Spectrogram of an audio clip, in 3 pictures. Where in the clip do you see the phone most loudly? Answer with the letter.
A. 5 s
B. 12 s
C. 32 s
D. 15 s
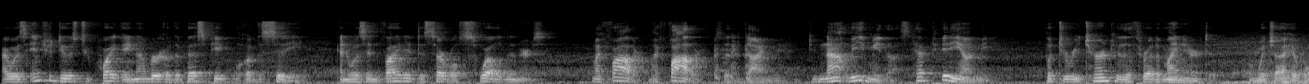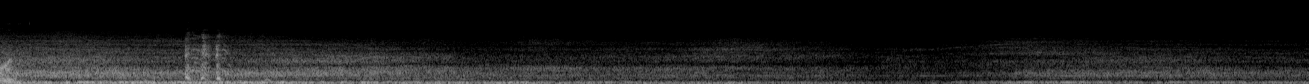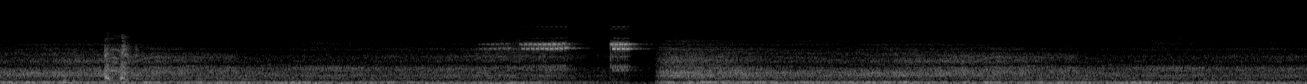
C.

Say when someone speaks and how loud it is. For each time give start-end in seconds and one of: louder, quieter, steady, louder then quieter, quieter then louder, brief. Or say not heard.
0.0-13.4 steady.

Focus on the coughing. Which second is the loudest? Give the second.
15 s.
